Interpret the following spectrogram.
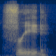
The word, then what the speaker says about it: Fried: look at the name Bank Man dash spelled fried pronounced freed and he was a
